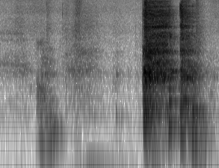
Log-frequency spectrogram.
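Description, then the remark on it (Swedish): Two harsh, explosive coughs in quick succession, loud, following a few soft, murmured vocal sounds. “Hosta vidare.”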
